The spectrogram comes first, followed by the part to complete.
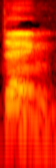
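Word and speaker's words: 땡: with language now yeah the pronunciation of deng is similar to thang which is the slang of thing in english last but not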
